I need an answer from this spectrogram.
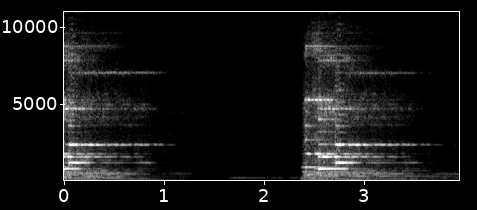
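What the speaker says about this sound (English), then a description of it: "Somebody trying to call me." A mobile phone rings with an incoming call, bright chiming tones that sound, stop for about a second, then sound again, close and fairly loud.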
